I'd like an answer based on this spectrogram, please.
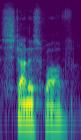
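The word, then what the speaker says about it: Stanisław: ago with the title The W is treated as if a V and the L is treated as if a w the name Stanis swav literally means one who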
